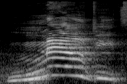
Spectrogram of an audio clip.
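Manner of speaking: high, drawn-out NAILED; excited, stretched exclamation; emphatic praise. Real, not acted. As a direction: belt out "Nailed it" slowly, high then falling.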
